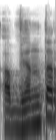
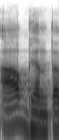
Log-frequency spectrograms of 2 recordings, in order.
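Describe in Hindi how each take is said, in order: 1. पहला स्वर ह्रस्व 'a' है। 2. पहला स्वर दीर्घ 'aa' है। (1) "नहीं होता है" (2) "होता है"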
